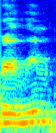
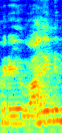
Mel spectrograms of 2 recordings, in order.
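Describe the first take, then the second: First: The second syllable sounds like 'vin'. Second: The second syllable sounds like 'vine'. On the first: The speaker calls it right. "Correct word इसका pronunciation रेविन है" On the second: The speaker calls it wrong. "कई लोग रेविन को रेवाइन भी बोल देते हैं"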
